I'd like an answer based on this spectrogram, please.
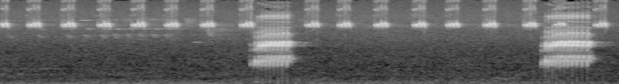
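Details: Gray tree frog male calling from a small cave beside a pond in Ontario forest, warning a rival male over territory; two loud musical trills about half a second each, over steady rapid high-pitched chirping pulses.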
